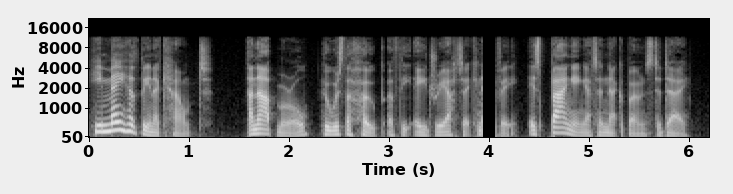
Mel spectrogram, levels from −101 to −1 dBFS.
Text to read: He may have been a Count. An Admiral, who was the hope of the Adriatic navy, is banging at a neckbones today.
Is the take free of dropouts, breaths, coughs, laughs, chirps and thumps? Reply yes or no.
no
